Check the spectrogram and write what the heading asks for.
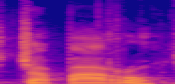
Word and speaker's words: Chaparro: In Spanish, it's Chaparro.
